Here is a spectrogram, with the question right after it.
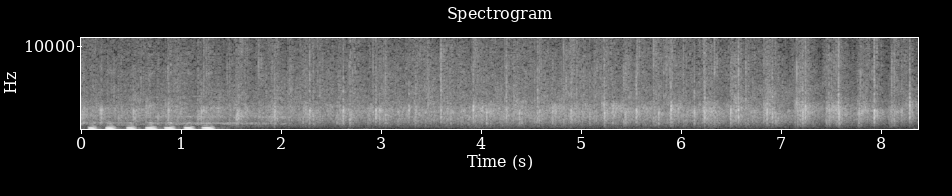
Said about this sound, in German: Einmal hier lang und es wird weiter applaudiert.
